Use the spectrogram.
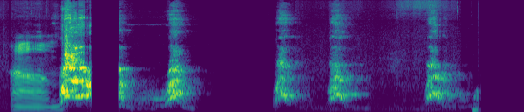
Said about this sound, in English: A dog? And well, the dog is...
